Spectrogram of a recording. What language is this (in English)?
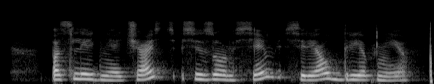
Russian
